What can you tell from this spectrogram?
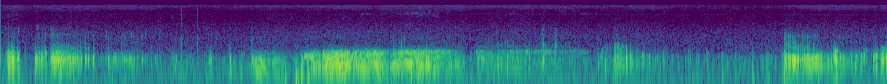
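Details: Irregular gurgling, rumbling bursts with bubbly pops and low groaning stretches from a female's stomach; stomach growling (borborygmi).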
